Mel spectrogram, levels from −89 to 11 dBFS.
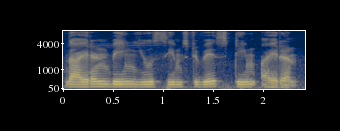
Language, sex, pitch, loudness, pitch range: English, male, 125 Hz, -17 LUFS, 125-130 Hz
